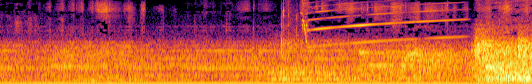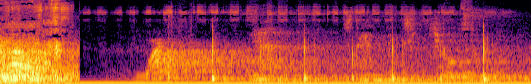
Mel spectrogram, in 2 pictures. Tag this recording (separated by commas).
Speech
